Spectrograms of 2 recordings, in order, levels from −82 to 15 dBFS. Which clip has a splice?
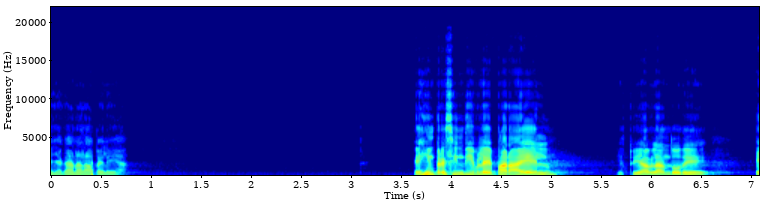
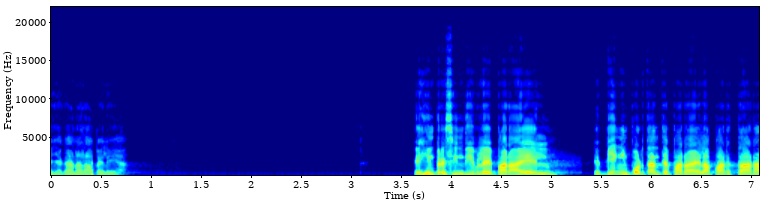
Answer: second; 1 cut; at 5.3 s

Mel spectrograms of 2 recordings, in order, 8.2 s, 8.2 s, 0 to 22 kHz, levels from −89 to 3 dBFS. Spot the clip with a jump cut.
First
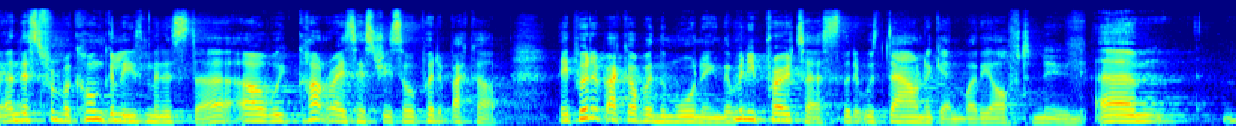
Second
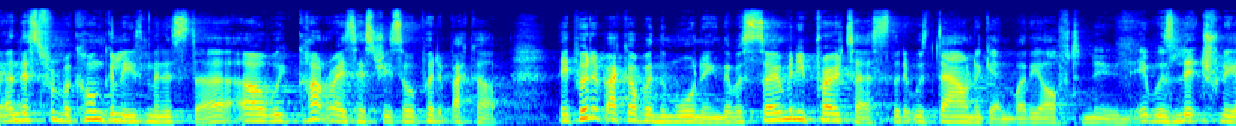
first; 2 cuts; at 4.9 s, 7.2 s

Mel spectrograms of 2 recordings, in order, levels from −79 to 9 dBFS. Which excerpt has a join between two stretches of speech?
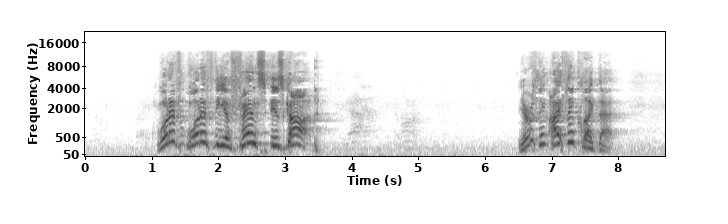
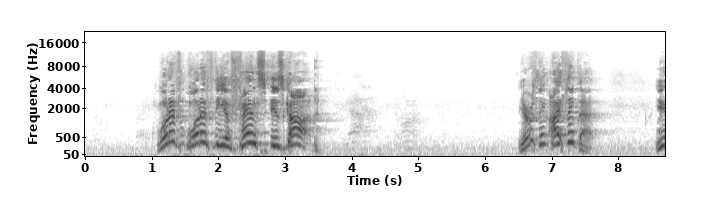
second; 1 cut; at 7.4 s

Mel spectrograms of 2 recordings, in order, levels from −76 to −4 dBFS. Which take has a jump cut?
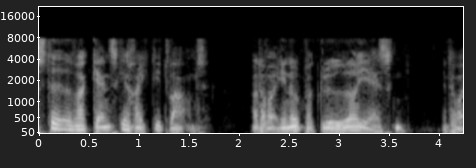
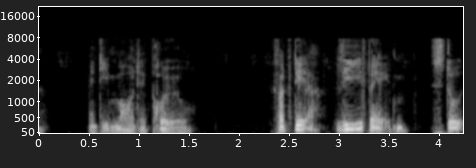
second; 1 cut; at 2.3 s

